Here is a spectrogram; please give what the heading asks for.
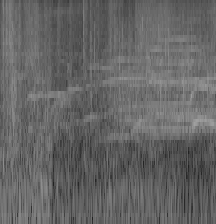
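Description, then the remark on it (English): An elephant trumpets in a long, wavering, brassy call that glides up and down in pitch, heard over a steady roar of crowd noise and low rumble, in Tuscaloosa, Alabama, on College Football Live before the LSU vs Alabama game. “Is that the Denny Chimes I hear? Well, that was an elephant.”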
